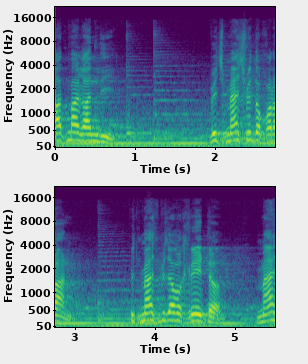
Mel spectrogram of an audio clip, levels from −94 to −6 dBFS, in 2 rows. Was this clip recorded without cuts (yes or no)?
yes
